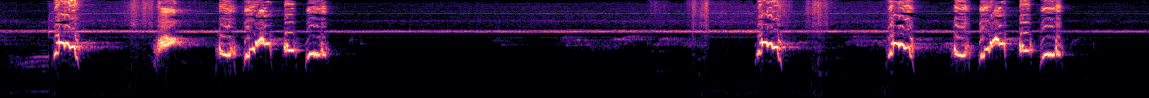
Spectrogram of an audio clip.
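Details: Thai cage-kept red-whiskered bulbul performing 'double' song for note-count training. Two energetic phrases of five or six ringing, chirpy whistles, about three and a half seconds apart, with a constant high-pitched whine underneath.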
